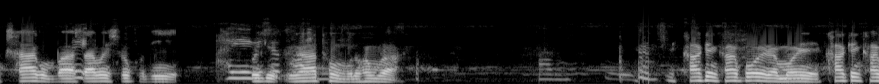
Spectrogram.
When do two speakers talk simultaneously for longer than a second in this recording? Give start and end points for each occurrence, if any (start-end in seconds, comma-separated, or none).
2.4-3.9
